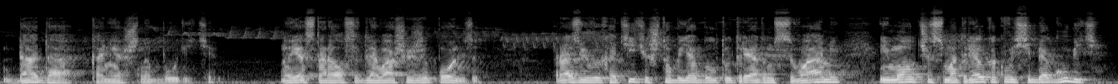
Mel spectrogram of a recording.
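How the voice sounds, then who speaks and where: Male reader playing a smothering robot caretaker, very low voice, preachy, audiobook. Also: flat delivery, normal speed, darkish tone, lightly acted. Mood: fussy. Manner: solicitous, lecturing, talks too much. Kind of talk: audiobook reading.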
